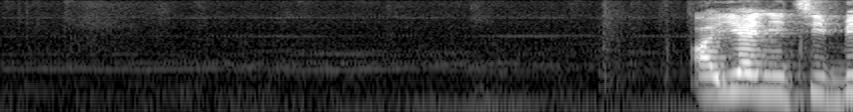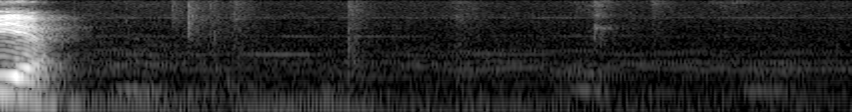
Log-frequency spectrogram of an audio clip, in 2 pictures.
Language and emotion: Russian, angry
